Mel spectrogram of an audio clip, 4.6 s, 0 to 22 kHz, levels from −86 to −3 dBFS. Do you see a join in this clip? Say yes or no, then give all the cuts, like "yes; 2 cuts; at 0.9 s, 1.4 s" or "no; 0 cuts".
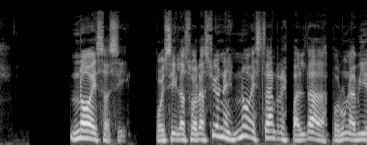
yes; 1 cut; at 1.7 s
